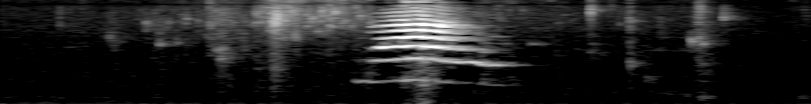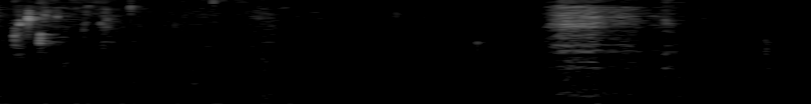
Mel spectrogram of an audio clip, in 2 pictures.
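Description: A kitten gives one loud, wavering meow about two seconds in. Water splashes in a basin around it, with a few smaller drips and splashes afterwards.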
